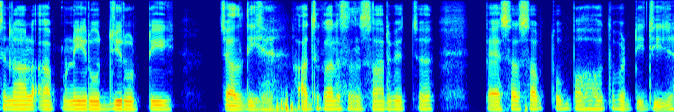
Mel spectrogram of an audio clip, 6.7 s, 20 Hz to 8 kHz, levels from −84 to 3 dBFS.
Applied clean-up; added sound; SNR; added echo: none; none; none; none.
